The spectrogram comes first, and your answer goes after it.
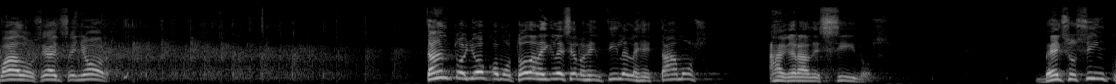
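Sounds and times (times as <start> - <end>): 
speech: 0.0 - 1.3, 4.3 - 8.9, 10.4 - 11.1
audience applause: 0.0 - 4.1.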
